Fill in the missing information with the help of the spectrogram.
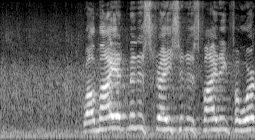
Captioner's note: applause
